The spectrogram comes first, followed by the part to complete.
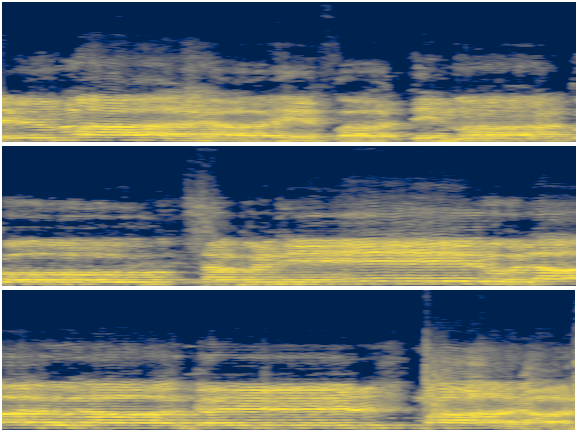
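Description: Men's voices chanting a noha, a Shia mourning lament, in long, drawn-out held notes with short breaks between phrases.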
